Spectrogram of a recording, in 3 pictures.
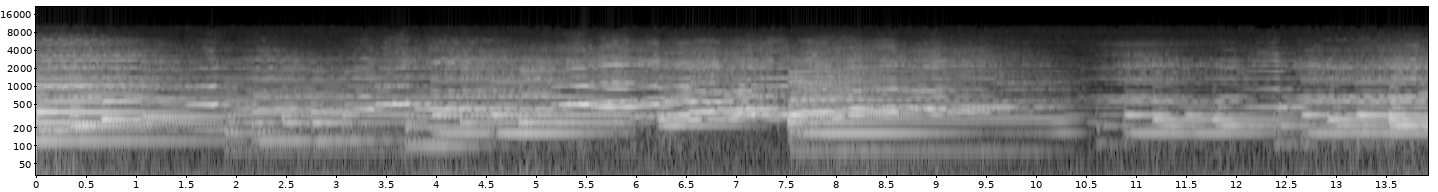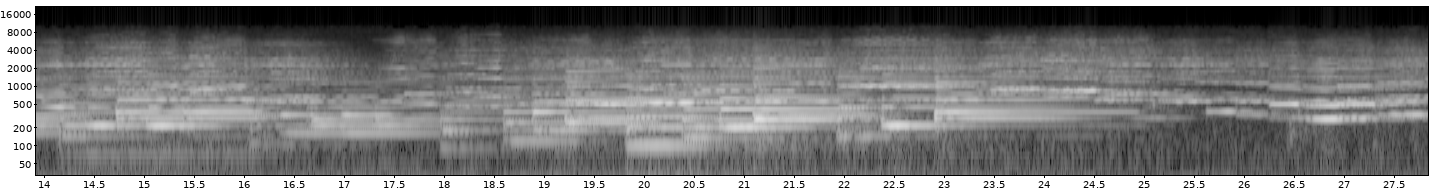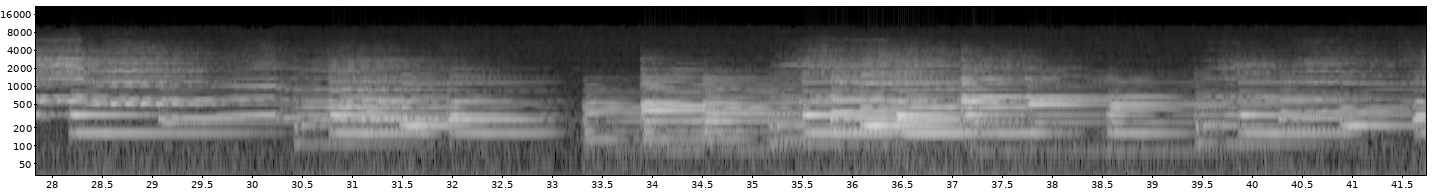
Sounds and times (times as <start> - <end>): Violin, fiddle: 0.0 - 41.7.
